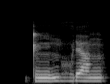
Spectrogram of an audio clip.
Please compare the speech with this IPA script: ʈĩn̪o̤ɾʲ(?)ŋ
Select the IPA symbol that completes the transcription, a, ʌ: a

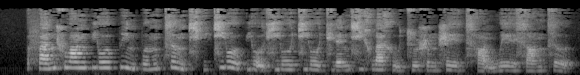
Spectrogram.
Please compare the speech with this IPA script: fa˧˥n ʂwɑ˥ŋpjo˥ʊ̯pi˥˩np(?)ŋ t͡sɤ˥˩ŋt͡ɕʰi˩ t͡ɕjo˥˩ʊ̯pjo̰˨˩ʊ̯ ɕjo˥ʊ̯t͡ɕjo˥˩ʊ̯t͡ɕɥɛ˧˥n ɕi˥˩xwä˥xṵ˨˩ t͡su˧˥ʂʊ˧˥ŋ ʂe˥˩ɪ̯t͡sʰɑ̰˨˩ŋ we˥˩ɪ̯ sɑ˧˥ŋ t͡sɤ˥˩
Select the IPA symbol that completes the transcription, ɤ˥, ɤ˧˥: ɤ˧˥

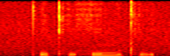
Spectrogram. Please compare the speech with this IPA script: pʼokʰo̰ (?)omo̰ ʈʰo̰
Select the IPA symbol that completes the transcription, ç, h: h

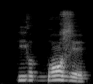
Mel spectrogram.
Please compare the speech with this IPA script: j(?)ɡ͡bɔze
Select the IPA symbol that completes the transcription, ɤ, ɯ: ɤ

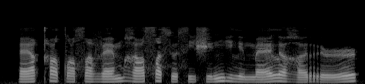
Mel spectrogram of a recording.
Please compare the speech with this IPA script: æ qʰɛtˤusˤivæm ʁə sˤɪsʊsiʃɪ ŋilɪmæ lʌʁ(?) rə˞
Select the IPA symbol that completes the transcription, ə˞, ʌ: ʌ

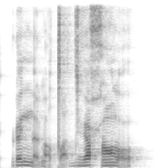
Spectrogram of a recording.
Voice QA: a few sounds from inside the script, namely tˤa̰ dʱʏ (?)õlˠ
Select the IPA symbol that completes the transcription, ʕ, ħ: ħ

